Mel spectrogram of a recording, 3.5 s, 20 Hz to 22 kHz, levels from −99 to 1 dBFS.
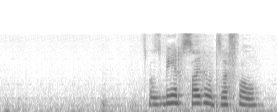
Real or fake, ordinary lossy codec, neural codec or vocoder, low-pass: fake; none; codec, 16 kHz, 1.1 kbps, Voila-Tokenizer; none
